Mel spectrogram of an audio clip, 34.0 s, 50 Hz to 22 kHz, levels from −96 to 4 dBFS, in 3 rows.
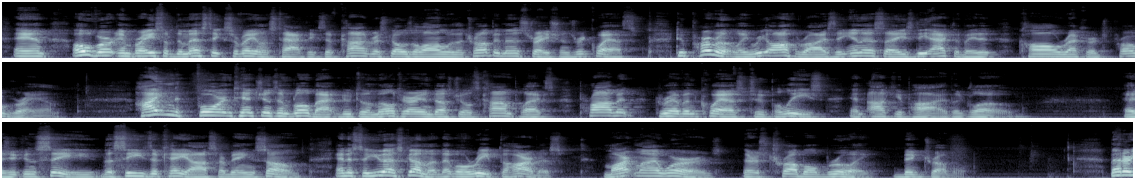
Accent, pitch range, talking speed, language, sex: American, 125-170 Hz, 130 wpm, English, male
